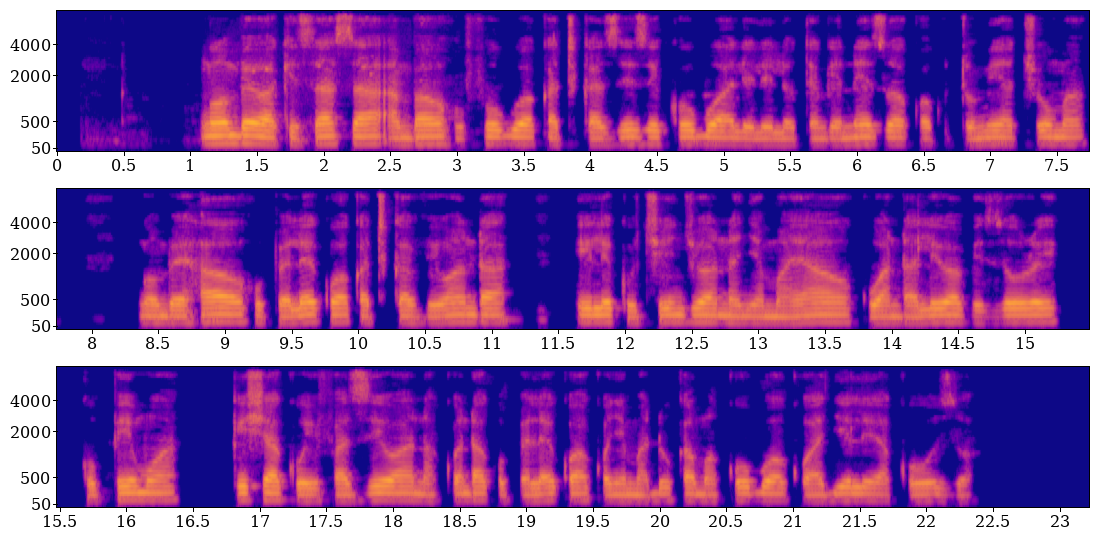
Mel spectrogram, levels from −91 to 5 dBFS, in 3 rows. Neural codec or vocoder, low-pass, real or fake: none; 7.2 kHz; real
